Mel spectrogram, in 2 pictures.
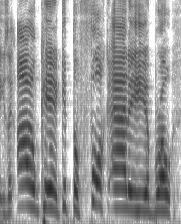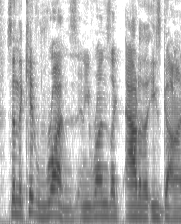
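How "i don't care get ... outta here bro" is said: imitated loud, high-pitched angry shouting; angry dismissal. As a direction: act out a drunk man chasing someone off. Acted drunk man's angry order.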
